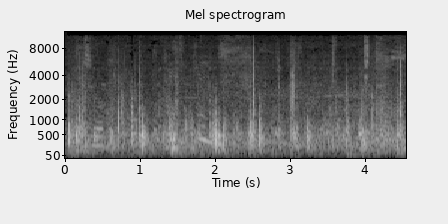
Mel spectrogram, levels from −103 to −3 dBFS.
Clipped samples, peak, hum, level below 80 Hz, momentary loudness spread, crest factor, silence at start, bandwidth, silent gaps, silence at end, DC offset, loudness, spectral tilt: under 0.1%; -16 dBFS; none; -72 dBFS; 7 LU; 24 dB; 0 s; 11.5 kHz; none; 0 s; under 0.1%; -40 LUFS; -4.5 dB/octave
